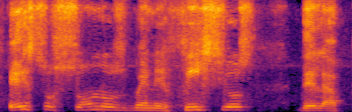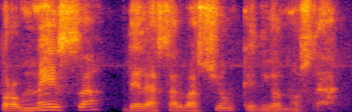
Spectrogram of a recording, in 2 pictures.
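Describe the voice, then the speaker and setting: Husky-voiced man preaching emphatically. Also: on the high side, a little slow. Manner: emphatic, rising preaching cadence with rhetorical questions. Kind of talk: Bible teaching.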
